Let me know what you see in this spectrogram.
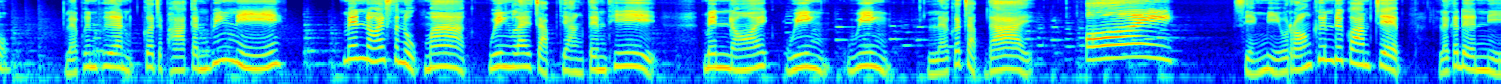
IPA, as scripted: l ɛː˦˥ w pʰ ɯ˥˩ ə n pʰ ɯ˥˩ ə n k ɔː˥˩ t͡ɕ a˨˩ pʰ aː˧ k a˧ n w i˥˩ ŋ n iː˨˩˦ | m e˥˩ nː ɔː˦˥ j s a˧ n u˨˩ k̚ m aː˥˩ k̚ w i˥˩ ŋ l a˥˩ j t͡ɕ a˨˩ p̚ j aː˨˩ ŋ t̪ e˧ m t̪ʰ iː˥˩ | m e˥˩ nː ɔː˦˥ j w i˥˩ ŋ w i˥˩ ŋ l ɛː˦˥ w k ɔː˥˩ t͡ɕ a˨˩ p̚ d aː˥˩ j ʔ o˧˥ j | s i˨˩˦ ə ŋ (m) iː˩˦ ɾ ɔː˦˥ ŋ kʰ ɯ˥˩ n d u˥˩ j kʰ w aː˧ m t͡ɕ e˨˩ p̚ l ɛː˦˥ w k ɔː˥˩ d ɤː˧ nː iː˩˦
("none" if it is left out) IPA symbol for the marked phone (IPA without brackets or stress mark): m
